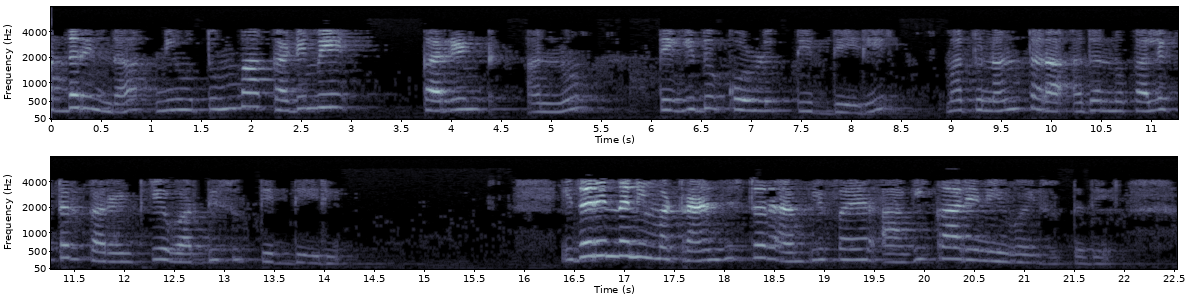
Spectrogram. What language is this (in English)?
Kannada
